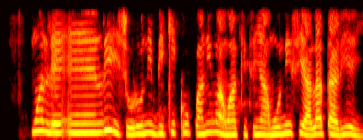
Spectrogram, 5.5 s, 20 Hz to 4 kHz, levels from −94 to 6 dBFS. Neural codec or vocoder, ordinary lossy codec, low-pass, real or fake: none; none; 3.6 kHz; real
